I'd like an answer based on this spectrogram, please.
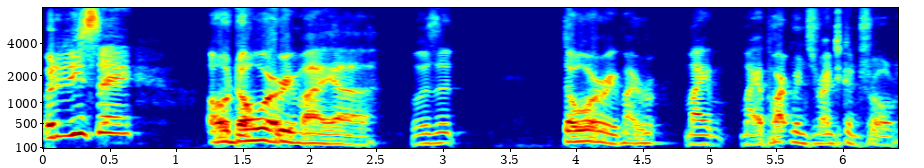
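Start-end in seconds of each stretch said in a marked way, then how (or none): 3.9-6.4 put-on puppet monster voice. Friends joking about Sesame Street, one does a Cookie Monster voice. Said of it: "Cookie Monster voice".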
